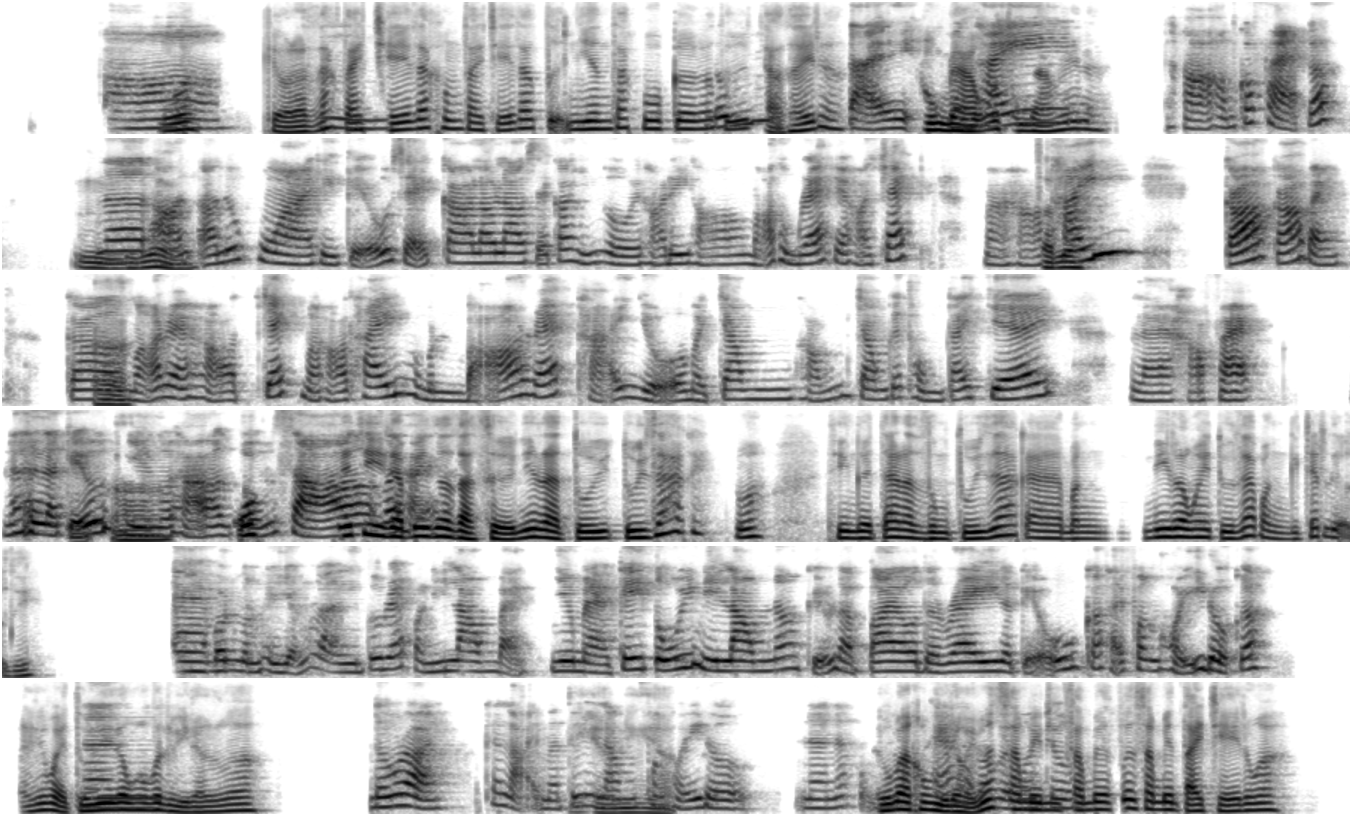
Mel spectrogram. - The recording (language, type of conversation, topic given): Vietnamese, unstructured, Chúng ta nên làm gì để giảm rác thải nhựa hằng ngày?
- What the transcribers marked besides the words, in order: tapping; laughing while speaking: "nên"; in English: "biodegrade"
